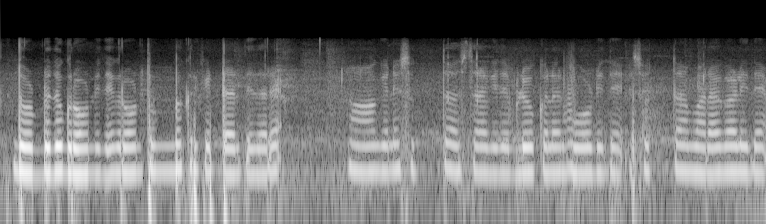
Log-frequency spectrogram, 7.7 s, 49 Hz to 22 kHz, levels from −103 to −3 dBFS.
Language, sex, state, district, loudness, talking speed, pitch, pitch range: Kannada, female, Karnataka, Mysore, -19 LUFS, 140 wpm, 200 Hz, 195-205 Hz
